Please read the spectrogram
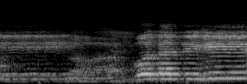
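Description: A man's voice chanting a devotional poem into a microphone over a loudspeaker, with room echo. The voice is low at first, then a loud new held phrase comes in about one and a half seconds in.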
